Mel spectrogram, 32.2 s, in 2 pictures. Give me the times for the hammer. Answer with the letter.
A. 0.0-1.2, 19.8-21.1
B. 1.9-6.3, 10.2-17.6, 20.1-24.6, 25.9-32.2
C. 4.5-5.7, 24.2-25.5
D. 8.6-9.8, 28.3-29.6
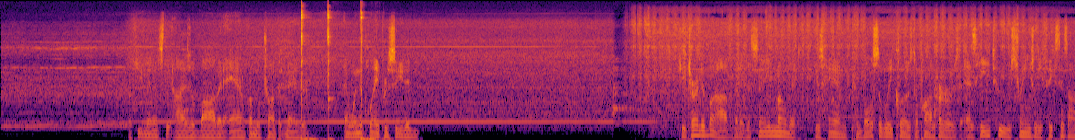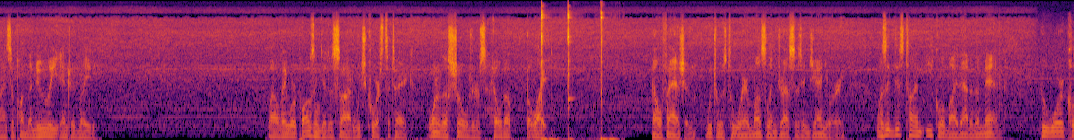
C.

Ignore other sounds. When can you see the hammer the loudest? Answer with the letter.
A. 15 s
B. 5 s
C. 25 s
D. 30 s
B.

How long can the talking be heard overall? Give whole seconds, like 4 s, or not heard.
23 s.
